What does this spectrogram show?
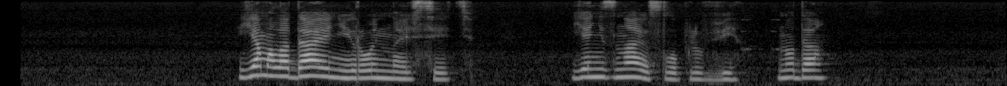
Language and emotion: Russian, neutral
